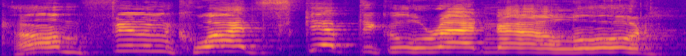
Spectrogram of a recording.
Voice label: Preacher Lose; blackjack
